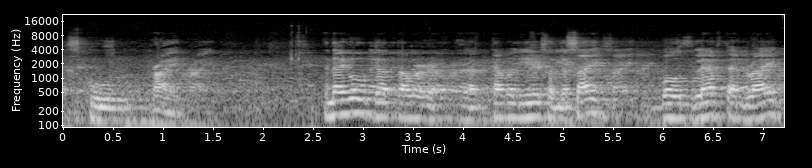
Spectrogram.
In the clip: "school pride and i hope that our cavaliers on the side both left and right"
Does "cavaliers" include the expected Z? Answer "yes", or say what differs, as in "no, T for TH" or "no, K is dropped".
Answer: no, S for Z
